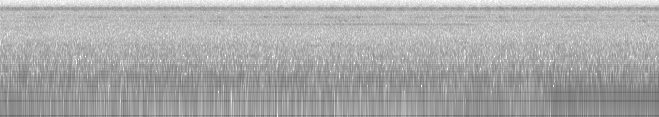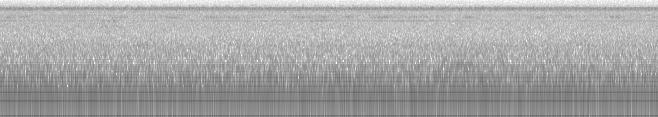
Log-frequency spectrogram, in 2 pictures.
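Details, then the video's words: Garden crickets on a September evening keep up a continuous shrill ringing, even and sustained throughout, with a low droning hum underneath that shifts pitch partway through. "garden crickets"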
